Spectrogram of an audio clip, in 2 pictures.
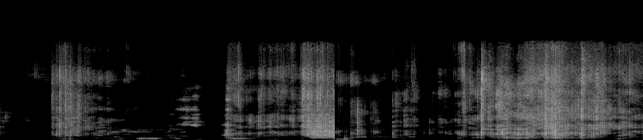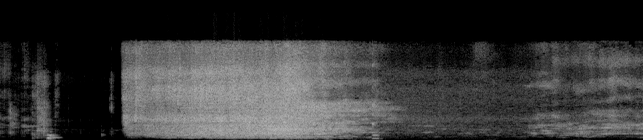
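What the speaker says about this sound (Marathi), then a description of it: "पलटून घेऊया. दोन्ही बाजूनी छान भाजून घ्यायची." Kayroli, a Kokani flatbread, roasts on a hot pan, with a few scraping handling noises first and then a close, loud sizzling hiss as it is flipped. The sizzle swells and fades, and a softer hiss follows.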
